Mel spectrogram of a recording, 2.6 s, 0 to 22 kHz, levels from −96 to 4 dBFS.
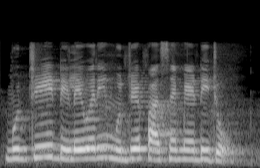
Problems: background sounds at intervals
